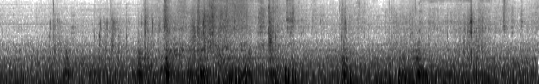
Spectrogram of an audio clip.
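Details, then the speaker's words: Ford Edge driving over rough parking-lot pavement: dull irregular low clunks from the front end when suspension drops on one side; front suspension knock, not necessarily strut mount, part still unconfirmed. "so it's just a knocking noise in the front end a lot of folks will uh assume it's a strut mount or a suspension p uh part"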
